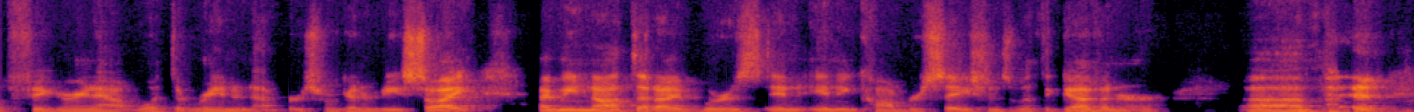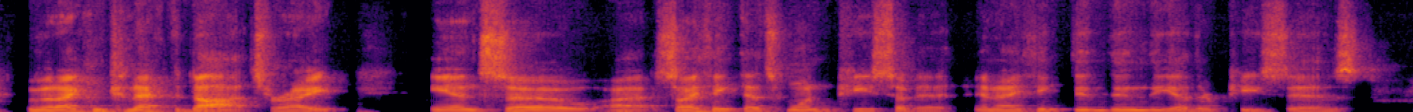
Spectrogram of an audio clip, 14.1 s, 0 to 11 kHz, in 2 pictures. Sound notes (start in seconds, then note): 6.4 laughter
